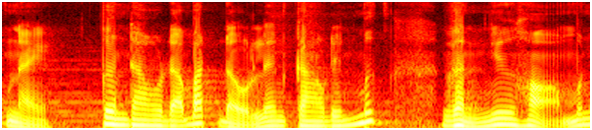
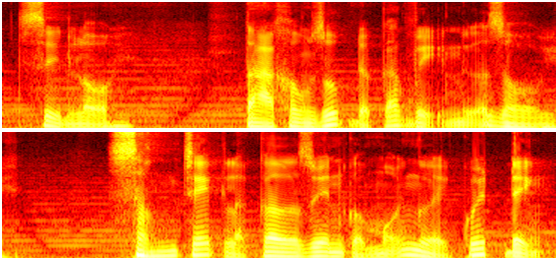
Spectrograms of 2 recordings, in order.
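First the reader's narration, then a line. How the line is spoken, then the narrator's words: Soft monk's voice. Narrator (Vietnamese): Vị sư khẽ nói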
